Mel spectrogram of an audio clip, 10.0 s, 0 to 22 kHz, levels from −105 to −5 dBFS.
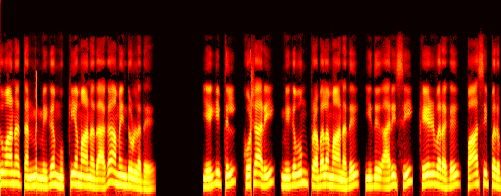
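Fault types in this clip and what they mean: Damaged data in a compressed stream: corrupted bytes in the encoded speech make the decoder misread frames and lose sync until it finds the next frame header, heard as two brief glitches of about 40 ms, from 0.69 to 0.73 s and from 4.98 to 5.02 s.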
